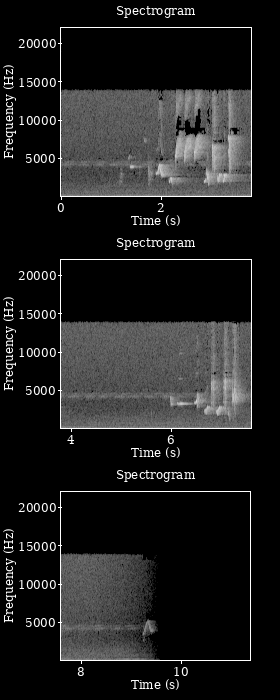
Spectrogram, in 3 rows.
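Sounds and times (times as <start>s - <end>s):
common nightingale song phrase: 1.1s - 4.0s, 5.9s - 7.9s, 9.0s - 9.6s.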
